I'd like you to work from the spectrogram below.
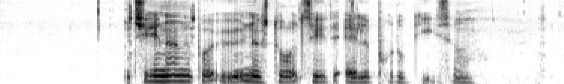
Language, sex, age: Danish, female, 32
